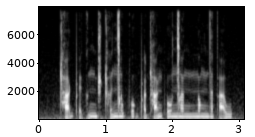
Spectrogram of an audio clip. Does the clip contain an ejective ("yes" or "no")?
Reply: yes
